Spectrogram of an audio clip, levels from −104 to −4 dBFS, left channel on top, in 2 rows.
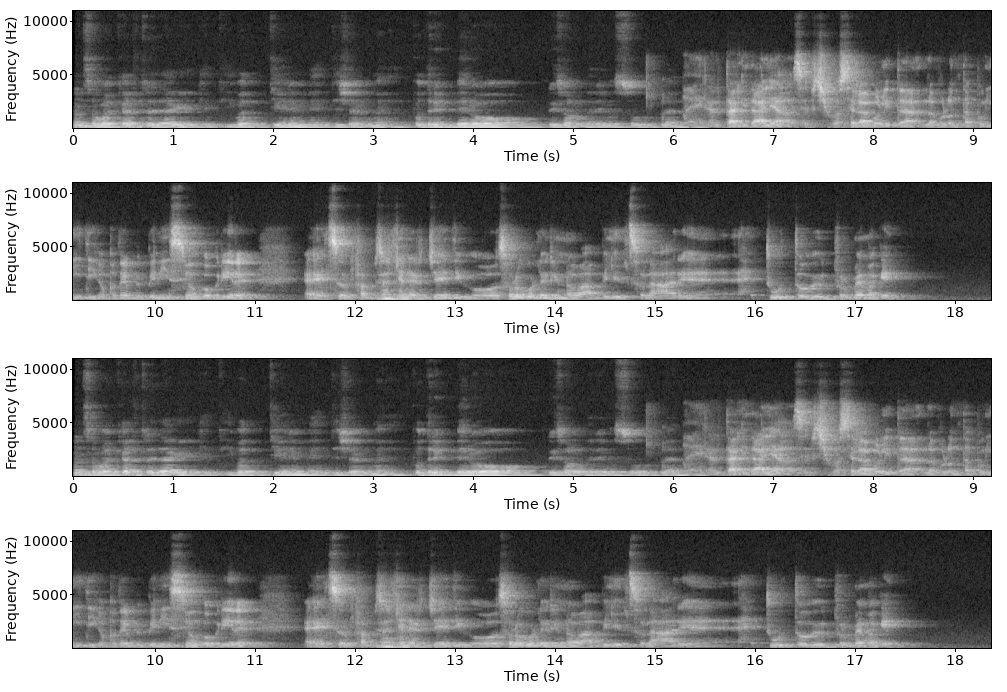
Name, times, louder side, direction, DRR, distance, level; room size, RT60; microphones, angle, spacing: voice 1, 0.0-6.1 16.6-16.7, equal, 10° right, -4 dB, 1.0 m, -24 dB
voice 2, 6.1-17.4, left 2 dB, 10° left, 3 dB, 0.4 m, -26 dB
3.0 x 2.8 x 3.5 m, 0.86 s
head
